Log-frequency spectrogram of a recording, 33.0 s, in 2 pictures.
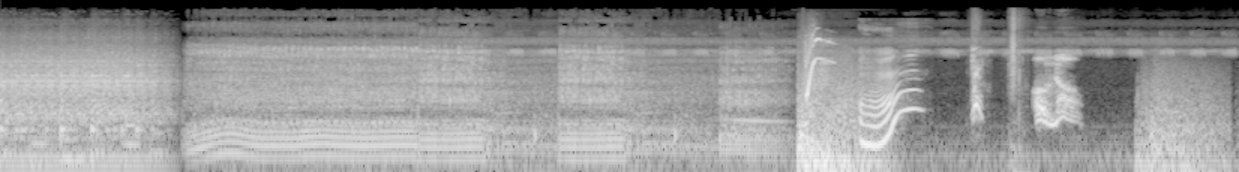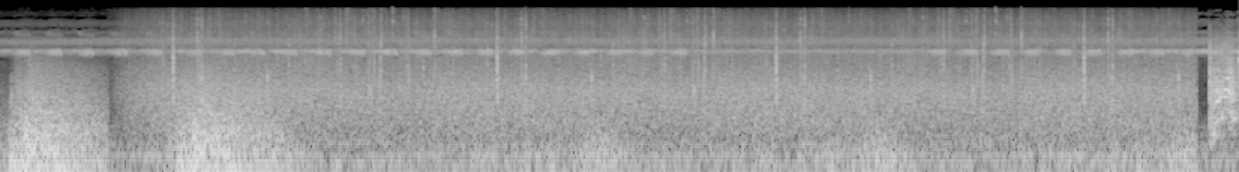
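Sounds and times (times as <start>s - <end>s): rain hiss: 2.5s - 10.6s, 15.2s - 32.6s
crickets chirping: 2.5s - 33.0s
heavy low rumbles: 15.2s - 18.0s.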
